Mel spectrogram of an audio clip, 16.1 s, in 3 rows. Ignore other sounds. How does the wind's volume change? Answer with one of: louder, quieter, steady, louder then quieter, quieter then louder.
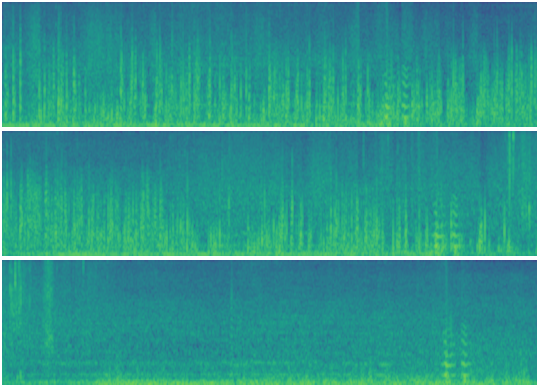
quieter.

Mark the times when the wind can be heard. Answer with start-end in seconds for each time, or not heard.
0.0-16.0.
